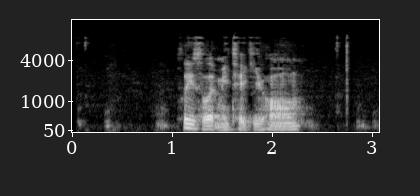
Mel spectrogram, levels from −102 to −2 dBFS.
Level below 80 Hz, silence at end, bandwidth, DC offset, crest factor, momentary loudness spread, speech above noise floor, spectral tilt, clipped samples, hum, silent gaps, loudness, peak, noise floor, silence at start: -52 dBFS; 0.8 s; 9.4 kHz; under 0.1%; 20 dB; 7 LU; 41 dB; -6 dB/octave; under 0.1%; none; none; -22 LUFS; -6 dBFS; -62 dBFS; 1.1 s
